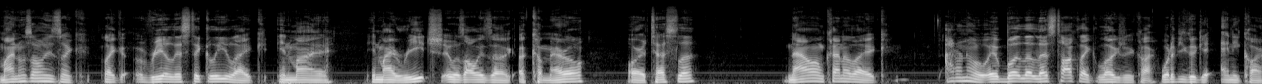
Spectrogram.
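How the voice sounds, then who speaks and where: At a moderate pace, an unremarkable speaking voice shows ordinary pitch variation in a dry, close sound with no echo. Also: man, medium pitch for a man. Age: 20s. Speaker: podcast host. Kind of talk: casual chat.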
